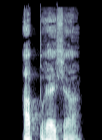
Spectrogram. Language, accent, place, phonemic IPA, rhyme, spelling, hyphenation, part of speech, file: German, Germany, Berlin, /ˈapˌbʁɛçɐ/, -ɛçɐ, Abbrecher, Ab‧bre‧cher, noun, De-Abbrecher.ogg
- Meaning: 1. dropout 2. agent noun of abbrechen; demolition company, demolition worker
